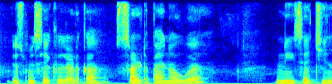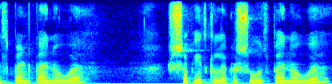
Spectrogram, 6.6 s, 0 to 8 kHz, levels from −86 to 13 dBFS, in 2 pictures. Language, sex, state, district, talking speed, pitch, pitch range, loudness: Hindi, male, Uttar Pradesh, Deoria, 180 wpm, 155 Hz, 150-165 Hz, -23 LUFS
